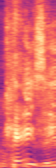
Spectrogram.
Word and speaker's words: Kazee: the touchdown it was casey that's how you say his name casey crazy casey yeah well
